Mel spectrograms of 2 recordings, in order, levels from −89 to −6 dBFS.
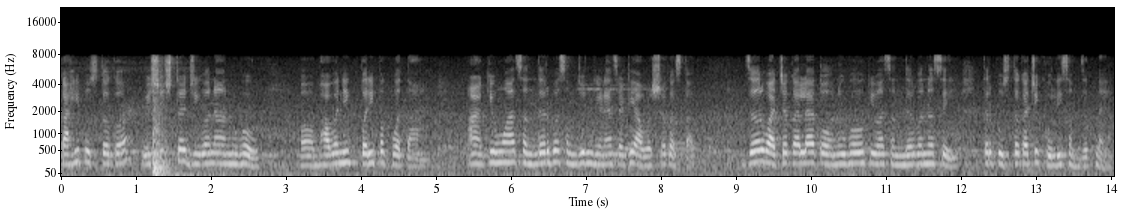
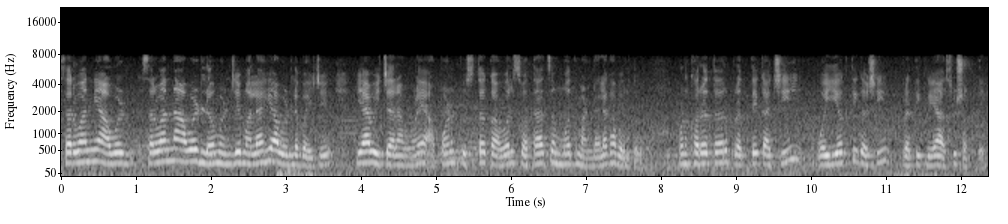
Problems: constant background noise, background conversations at intervals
